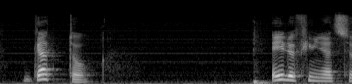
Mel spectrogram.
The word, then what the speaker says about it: gatto: Par exemple, pour ce mot-là, justement, qu'est-ce qui veut dire un chat, en italien, on le prononce gatto, gatto.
